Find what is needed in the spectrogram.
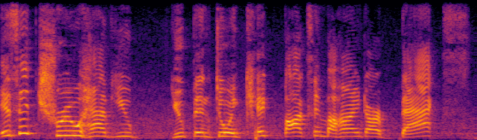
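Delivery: high-pitched accusing mom; mom confronting. A narrator's reading. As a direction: demand an answer as a shocked mother. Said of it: "the mom asked".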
